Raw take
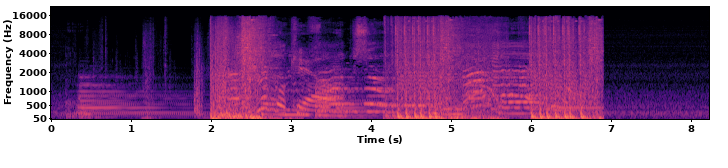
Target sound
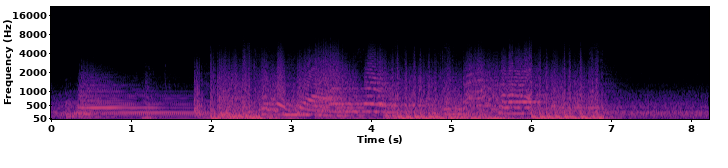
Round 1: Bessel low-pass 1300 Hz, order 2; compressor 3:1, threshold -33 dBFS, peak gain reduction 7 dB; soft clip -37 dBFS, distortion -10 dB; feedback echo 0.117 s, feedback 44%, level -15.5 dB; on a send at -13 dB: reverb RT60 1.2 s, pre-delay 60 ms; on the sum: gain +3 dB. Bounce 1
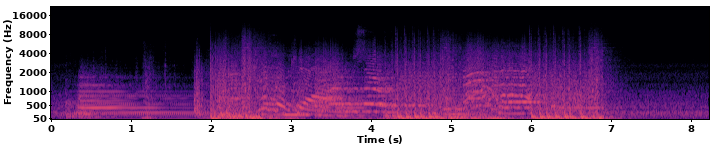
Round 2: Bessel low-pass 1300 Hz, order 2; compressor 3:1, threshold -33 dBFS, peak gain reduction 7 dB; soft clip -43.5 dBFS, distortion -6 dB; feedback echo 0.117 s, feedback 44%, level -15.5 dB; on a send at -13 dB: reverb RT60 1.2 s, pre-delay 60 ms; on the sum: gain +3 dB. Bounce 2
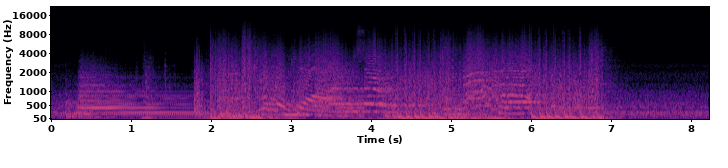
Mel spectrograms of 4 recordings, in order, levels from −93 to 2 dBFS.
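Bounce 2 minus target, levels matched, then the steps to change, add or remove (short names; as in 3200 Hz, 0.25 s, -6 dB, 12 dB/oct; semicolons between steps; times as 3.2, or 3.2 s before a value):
1000 Hz band +2.5 dB
change: Bessel low-pass 470 Hz, order 2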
